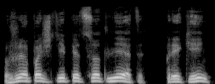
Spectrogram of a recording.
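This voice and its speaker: A man's voice: medium pitch, moderate pace, dark tone, breathy edge, no room sound, studio quality, voice pushed up, natural voice. A man voicing a laid-back male ninja friend who teases in a casual way. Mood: teasing. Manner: teasing, casual.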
